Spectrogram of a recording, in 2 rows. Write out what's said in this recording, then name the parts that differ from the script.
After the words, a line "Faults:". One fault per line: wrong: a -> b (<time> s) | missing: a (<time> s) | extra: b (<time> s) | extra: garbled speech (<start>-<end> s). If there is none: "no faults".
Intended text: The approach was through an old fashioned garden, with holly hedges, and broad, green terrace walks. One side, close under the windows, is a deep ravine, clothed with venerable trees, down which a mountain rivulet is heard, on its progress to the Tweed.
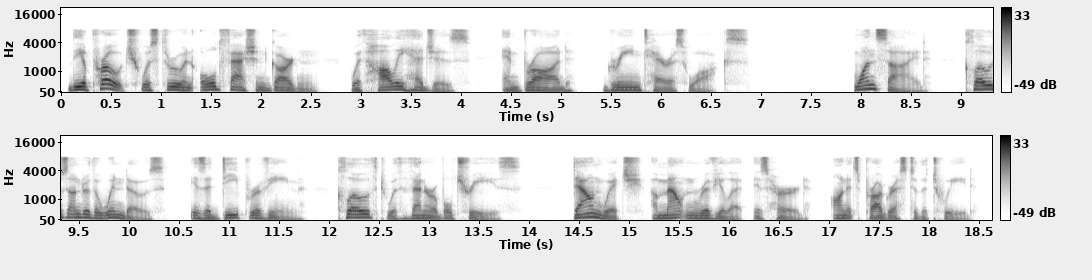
The approach was through an old fashioned garden, with holly hedges, and broad, green terrace walks. One side, close under the windows, is a deep ravine, clothed with venerable trees, down which a mountain rivulet is heard, on its progress to the Tweed.
Faults:
no faults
